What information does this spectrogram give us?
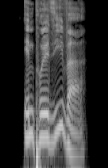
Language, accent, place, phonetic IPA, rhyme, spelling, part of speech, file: German, Germany, Berlin, [ˌɪmpʊlˈziːvɐ], -iːvɐ, impulsiver, adjective, De-impulsiver.ogg
- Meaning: 1. comparative degree of impulsiv 2. inflection of impulsiv: strong/mixed nominative masculine singular 3. inflection of impulsiv: strong genitive/dative feminine singular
